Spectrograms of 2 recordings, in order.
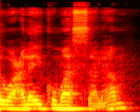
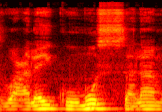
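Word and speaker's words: وعليكم السلام: One correction, we normally say wa alaikum assalam. It is not wa alaikum assalam. The correct pronunciation is wa alaikumus salam wa rahmatullah.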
